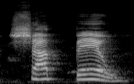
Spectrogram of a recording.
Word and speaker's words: chapéu: Mas quando eu pronuncio pastel, chapéu, o som é de qual letra? O som é da letra U.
